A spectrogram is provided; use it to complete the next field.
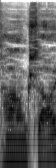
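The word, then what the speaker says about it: Hong-Sau: The explanation if you look up Hongsaw H O N G S A U but it's pronounced Hong Saw. Hong like Hong Kong and Saw like Hansaw.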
